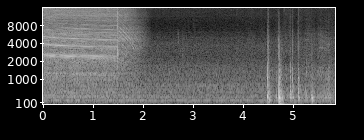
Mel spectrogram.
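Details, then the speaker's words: RYOBI engraver rotary tool: high, steady whine with no rattle or wobble, then it stops. Vibration acceptable overall; only one part of the body vibrates at max speed. "на максимальных оборотах вибрирует эта часть с этой частью по поводу вибрации все в порядке и так шум и"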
